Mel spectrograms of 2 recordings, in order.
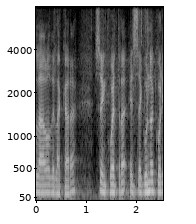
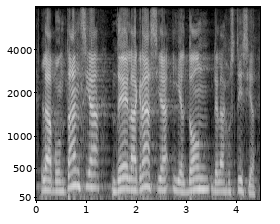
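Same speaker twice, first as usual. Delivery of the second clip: raised, emphatic reading of the verse; scripture reading; 3 semitones higher, 4 dB louder than usual. Acted. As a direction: proclaim the verse with weight. (lectura enfática del versículo)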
